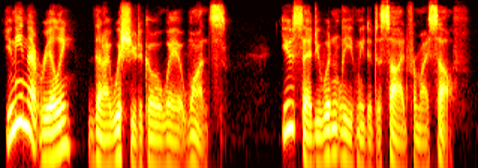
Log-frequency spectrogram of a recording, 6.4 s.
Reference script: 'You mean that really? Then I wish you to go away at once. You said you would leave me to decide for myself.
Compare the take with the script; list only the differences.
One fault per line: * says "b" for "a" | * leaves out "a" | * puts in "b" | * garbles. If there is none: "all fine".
* says "wouldn't" for "would"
